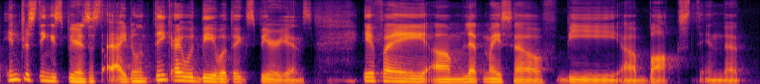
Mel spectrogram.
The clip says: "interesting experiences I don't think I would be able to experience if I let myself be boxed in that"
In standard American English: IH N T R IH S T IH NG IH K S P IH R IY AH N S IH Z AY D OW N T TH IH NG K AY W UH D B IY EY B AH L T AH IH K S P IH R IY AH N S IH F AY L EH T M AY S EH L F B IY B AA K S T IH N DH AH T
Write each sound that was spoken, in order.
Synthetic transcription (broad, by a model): IH N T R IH S T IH NG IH K S P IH R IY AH N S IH S AY D OW N T TH IH NG K AY W UH D B IY EY B AH L T AH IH K S P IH R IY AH N S IH F AY L EH T M AY S EH L F B IY B AA K S T IH N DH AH T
